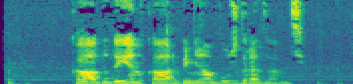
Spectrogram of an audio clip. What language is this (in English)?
Latvian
